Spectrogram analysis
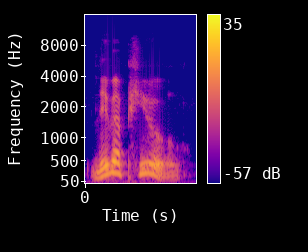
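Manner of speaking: high, soft mock Scouse; Scouse accent. Shown as a demonstration. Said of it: "how do you say Liverpool in Scouse".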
